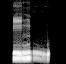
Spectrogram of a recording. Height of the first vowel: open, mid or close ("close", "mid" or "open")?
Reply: close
